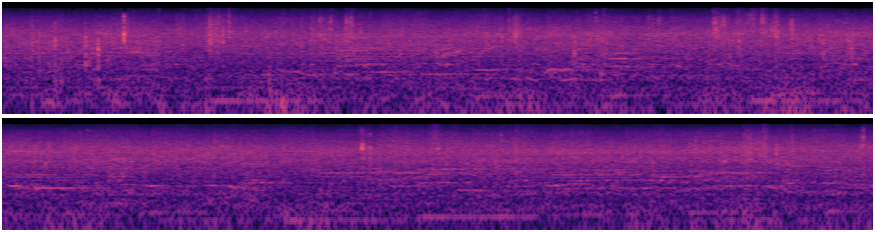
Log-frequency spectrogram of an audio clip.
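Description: Steady noisy outdoor ambience, a hiss like wind or surf, with faint background music and distant voices underneath.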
